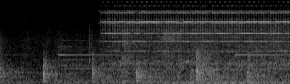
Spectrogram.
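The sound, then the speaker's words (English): A telephone bell rings steadily from about a third of the way in until the end, loud and continuous, with a few soft knocks heard before and under it. “Telephone call for you”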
